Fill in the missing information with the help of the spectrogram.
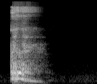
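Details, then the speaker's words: Adult woman with Tourette syndrome: a single loud, abrupt throat-clearing burst, a simple vocal tic. "my lady here has tourette's so you will hear her like say say random things make random noises yeah just pay no mind to that it's it's normal it's regular"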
